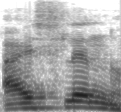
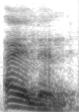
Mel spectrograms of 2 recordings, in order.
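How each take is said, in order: First: The s sound is pronounced. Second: The s sound is silent. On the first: The speaker calls it wrong. "এইটো আইচলেণ্ড নহয়।" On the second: The speaker calls it right. "এছটো silent letter."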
